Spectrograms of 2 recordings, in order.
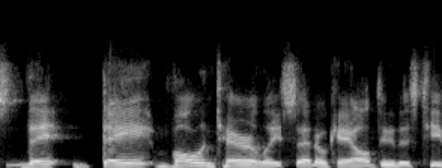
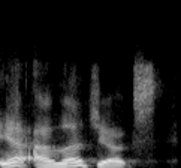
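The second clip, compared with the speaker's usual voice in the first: put-on woman's voice. Retelling a dating show conversation, imitating a woman from the show. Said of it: "I have to".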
